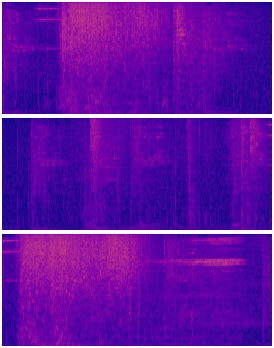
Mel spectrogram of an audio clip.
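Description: Sword blows clash and ring out.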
